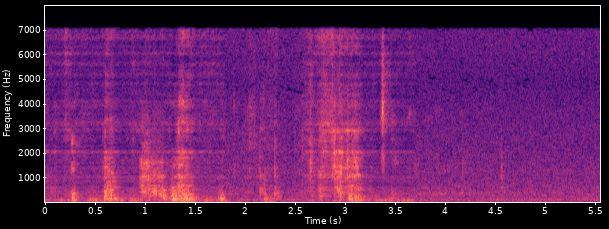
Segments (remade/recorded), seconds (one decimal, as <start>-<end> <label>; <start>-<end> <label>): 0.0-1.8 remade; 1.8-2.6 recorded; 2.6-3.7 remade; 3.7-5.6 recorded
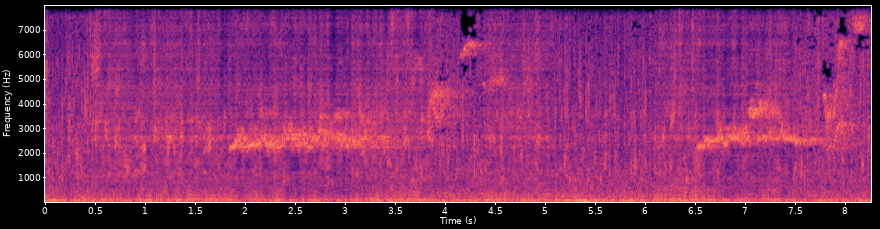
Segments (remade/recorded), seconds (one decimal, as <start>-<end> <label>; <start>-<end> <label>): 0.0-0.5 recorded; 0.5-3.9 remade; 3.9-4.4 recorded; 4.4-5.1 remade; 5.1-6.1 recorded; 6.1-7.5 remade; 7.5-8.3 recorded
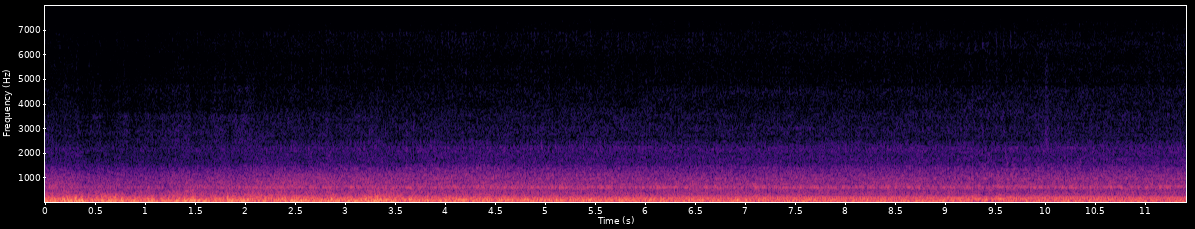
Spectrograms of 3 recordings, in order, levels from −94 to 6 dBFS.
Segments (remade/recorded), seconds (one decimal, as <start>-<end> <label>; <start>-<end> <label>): 0.0-9.2 recorded; 9.2-9.8 remade; 9.8-11.4 recorded

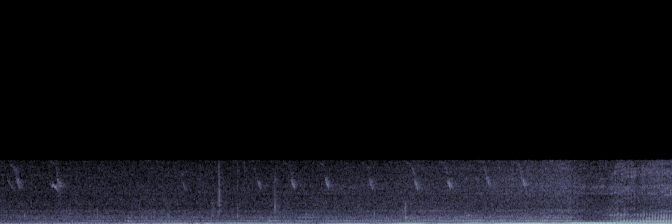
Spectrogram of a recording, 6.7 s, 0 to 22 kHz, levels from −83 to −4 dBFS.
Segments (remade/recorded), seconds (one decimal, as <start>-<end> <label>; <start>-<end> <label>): 0.0-6.7 recorded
